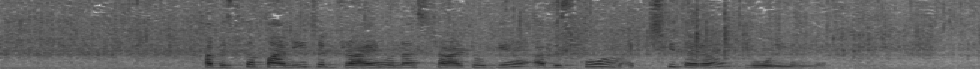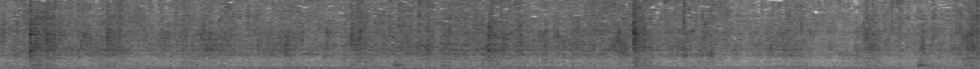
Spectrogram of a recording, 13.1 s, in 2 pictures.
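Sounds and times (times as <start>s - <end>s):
liver sizzling in a pan: 0.0s - 13.0s
spatula scraping a pan: 3.8s - 13.0s.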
